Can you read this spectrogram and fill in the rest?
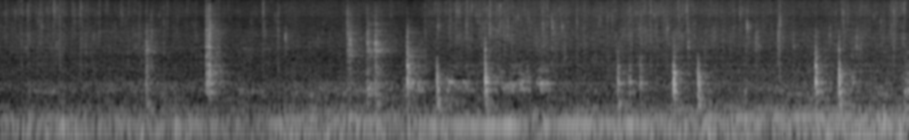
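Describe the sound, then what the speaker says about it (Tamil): Raisins fry in ghee with a soft, steady sizzle, while a spoon stirs and scrapes the pan in irregular sharp clicks, all fairly quiet and close. "இப்போ திராட்சையை வந்து இந்த நெய்யிலேயே வதக்கி நம்ம இதை சேவ் பண்ணிக்குவோம்."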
